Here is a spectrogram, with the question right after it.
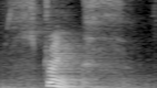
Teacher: if you put the k in there your pronunciation will be right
